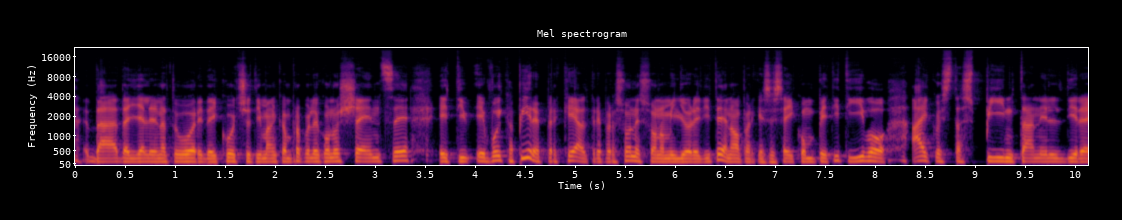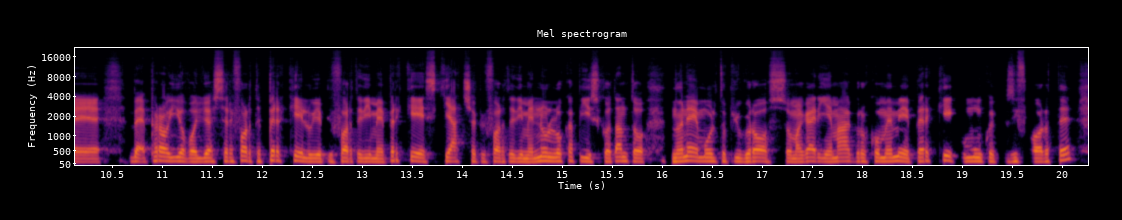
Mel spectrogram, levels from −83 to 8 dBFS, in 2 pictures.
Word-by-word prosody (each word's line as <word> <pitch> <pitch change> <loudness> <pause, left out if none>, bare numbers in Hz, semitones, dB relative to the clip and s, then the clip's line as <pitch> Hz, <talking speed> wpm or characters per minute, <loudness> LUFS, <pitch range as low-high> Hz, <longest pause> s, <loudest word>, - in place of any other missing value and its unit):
da 120 -1 +1
dagli 120 0 +1
allenatori, 120 +1 +2
dai 115 -1 +1
coach, 125 0 0
e - - +2
ti 120 - -1
mancan 115 +1 0
proprio 130 +1 -2
le 125 0 +1
conoscenze 130 +3 +2 0.3
e 130 -2 +1
ti 130 -1 -2
e 135 - +2
vuoi 155 +5 +1
capire 235 - +2
perché 125 +5 -1
altre 115 -2 -2
persone 125 +6 -1
sono 115 -1 0
migliori 115 0 +3
di 120 +2 -5
te, - - +3
no, 115 0 +2
perché 115 +1 -4
se 110 +1 -2
sei 115 +1 +1
competitivo 130 +4 0 0.2
hai 150 -1 +2
questa 130 -2 -3
spinta 125 0 0
nel 120 -1 -2
dire: 115 -2 +2 0.3
"Beh, - - 0
però 150 -1 +2
io 135 0 +1
voglio 120 +1 +2
essere 130 +2 -1
forte. 130 -3 -1
Perché 160 0 0
lui 120 -3 +1
è 120 - +1
più 120 0 -7
forte 125 +1 0
di 120 - 0
me? 115 -1 +1
Perché 145 0 0
schiaccia 125 +1 -1
più 120 - -9
forte 125 +1 -1
di 120 - 0
me? 115 -1 +2
Non 140 +3 +3
lo 135 0 +1
capisco, 130 -4 -2
tanto 135 -4 0 0.2
non 130 +2 +2
è 150 -1 +4
molto 130 -1 -1
più 125 +1 -4
grosso" 125 -1 0
magari 125 +2 +1
è - - 0
magro 135 0 -1
come 130 +1 0
me 135 -3 +2
"perché 140 +5 -1
comunque 130 0 -1
è - - -20
così 125 0 -5
forte?" 130 - -1
125 Hz, 210 wpm, -23 LUFS, 120-135 Hz, 0.3 s, è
